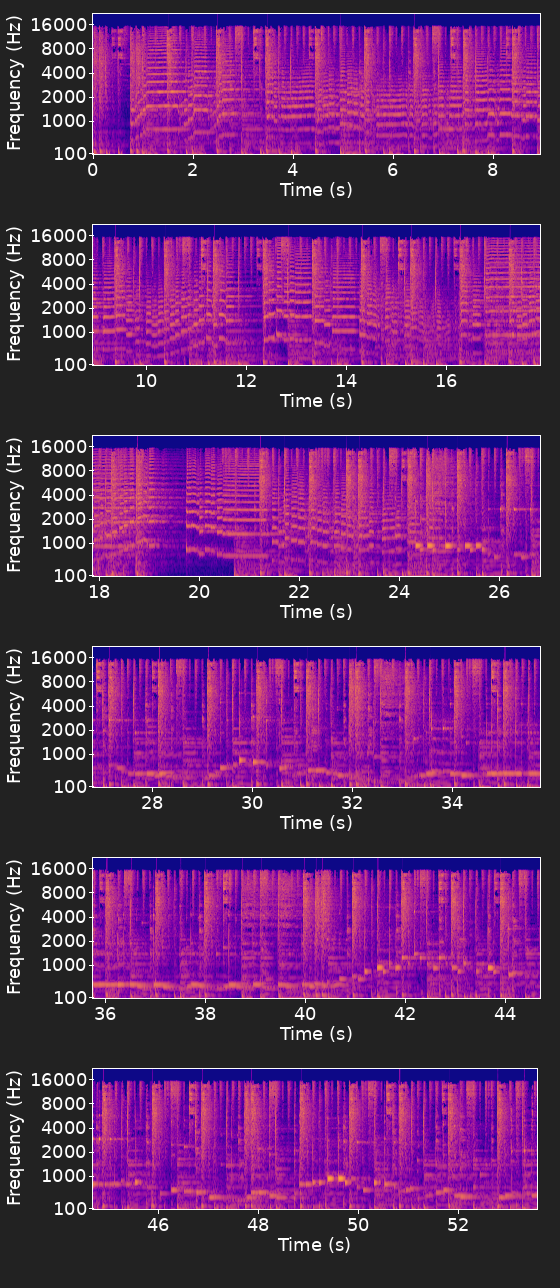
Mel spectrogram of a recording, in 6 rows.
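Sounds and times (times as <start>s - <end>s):
jazz rap instrumental mix: 0.0s - 53.5s.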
